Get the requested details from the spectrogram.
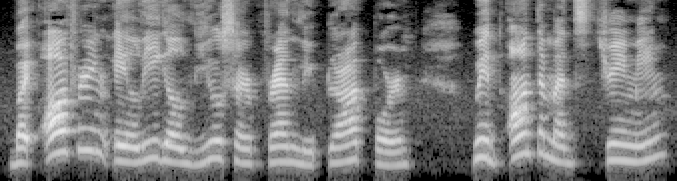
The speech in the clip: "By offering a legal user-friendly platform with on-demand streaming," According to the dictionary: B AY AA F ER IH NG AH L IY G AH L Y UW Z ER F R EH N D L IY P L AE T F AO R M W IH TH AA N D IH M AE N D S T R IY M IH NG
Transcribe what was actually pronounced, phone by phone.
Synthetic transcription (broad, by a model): B AY AA F ER IH NG AH L IY G AH L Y UW S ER F R EH N D L IY P L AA T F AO R M W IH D AA N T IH M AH D S T R IY M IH NG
